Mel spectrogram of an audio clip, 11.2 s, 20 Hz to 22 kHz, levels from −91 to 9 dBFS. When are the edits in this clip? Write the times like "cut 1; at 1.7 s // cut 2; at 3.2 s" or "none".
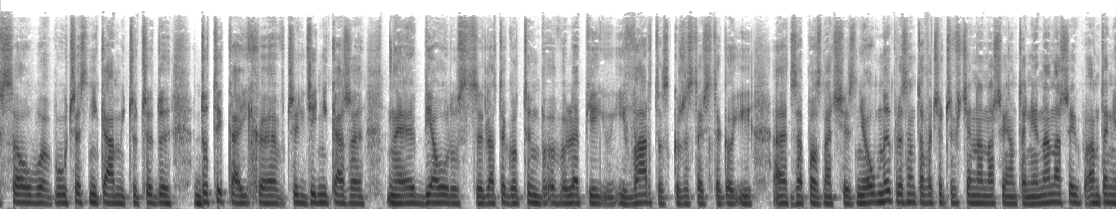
cut 1; at 7.9 s // cut 2; at 8.9 s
